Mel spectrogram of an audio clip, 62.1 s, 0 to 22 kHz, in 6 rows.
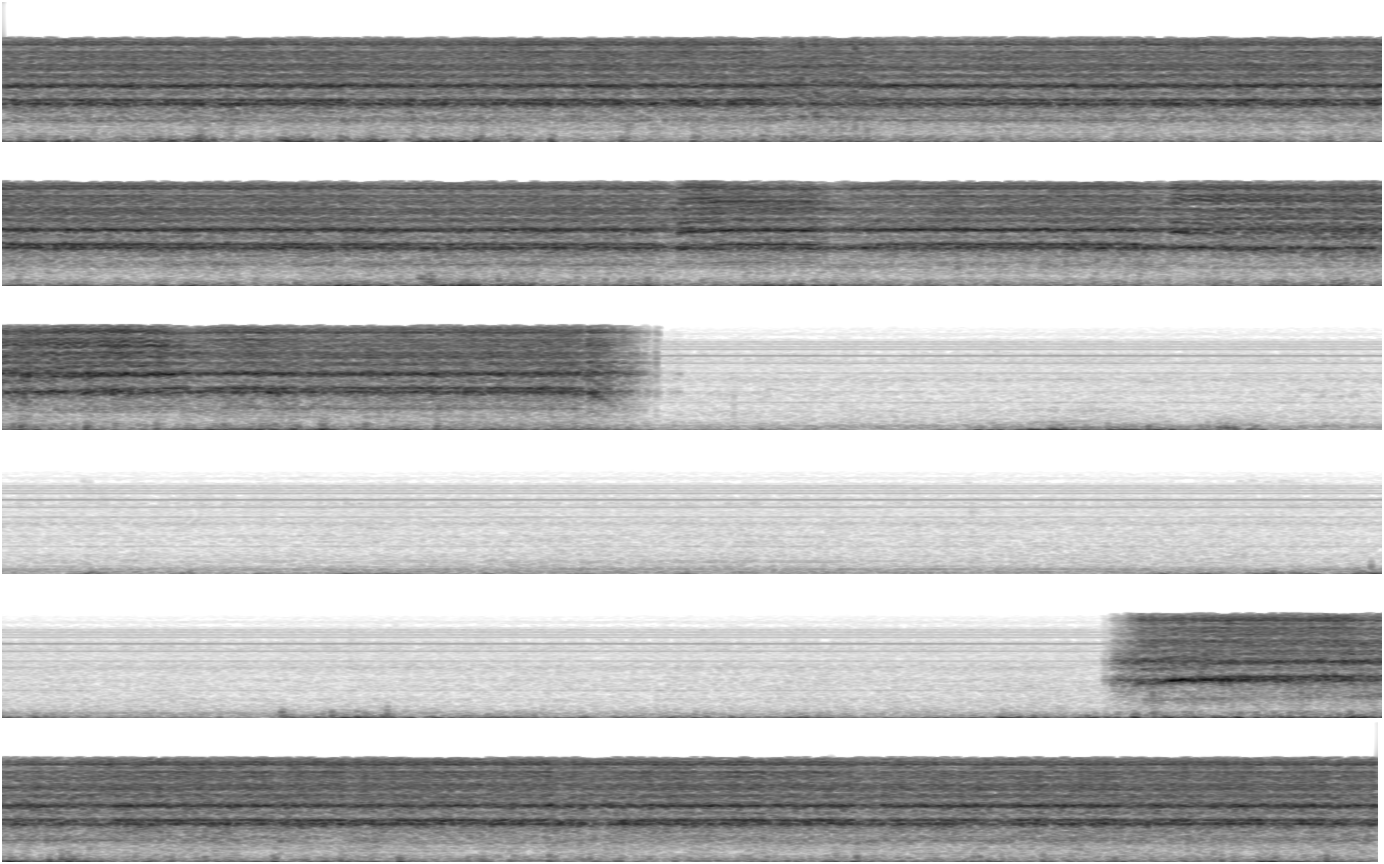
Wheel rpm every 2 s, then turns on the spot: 160, 160, 160, 160, 160, 160, 160, 160, 160, 160, 160, 160, 90, 0, 0, 0, 0, 0, 0, 0, 0, 0, 0, 0, 10, 140, 160, 160, 160, 160, 160.
none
